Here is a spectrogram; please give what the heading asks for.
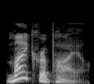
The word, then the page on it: micropyle: British English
